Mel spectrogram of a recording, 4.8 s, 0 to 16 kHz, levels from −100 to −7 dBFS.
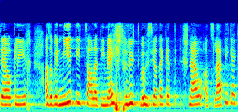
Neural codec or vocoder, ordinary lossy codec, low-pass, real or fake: none; none; 7.2 kHz; real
